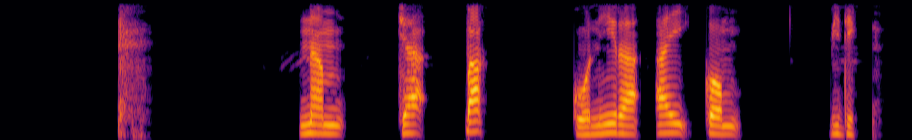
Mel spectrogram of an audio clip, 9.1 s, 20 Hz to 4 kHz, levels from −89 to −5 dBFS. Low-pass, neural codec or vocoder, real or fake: 3.6 kHz; none; real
